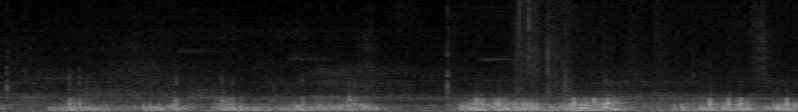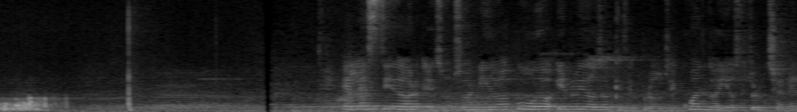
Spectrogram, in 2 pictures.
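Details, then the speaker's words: Coarse crackles (rales): wet, bubbling sounds from fluid in the alveoli, heard on patient breathing during auscultation; possible causes include pneumonia, pulmonary fibrosis or congestive heart failure. "los desertores son eh ruidos húmedos que suenan como burbujas y se producen cuando hay líquido en los alveolos puede ser causado por neumonía fibrosis pulmonar o insuficiencia cardíaca congestiva"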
